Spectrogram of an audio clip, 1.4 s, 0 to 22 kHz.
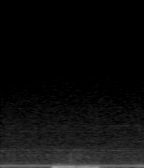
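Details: A pet Siamese cat named Rommel, filmed July 2017, utters a brief, low, droning mew of about half a second, rising slightly then falling, over a constant background hum indoors.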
